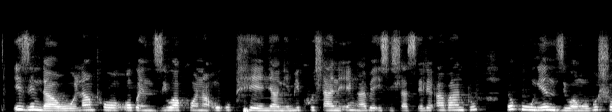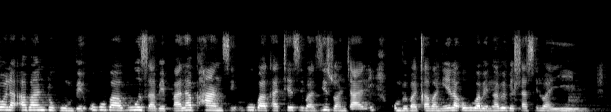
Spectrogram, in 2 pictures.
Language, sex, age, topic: North Ndebele, male, 25-35, health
